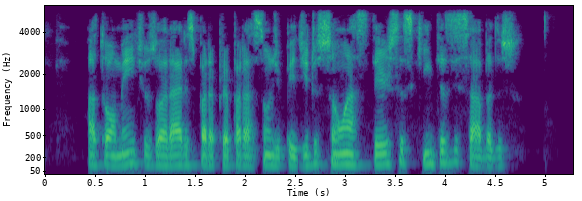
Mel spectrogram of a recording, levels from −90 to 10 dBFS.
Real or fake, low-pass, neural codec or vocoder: real; 5.4 kHz; none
